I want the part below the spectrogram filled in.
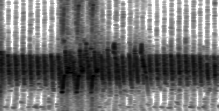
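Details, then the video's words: Cible used as a lure, giving a rapid, regular, high trill of ticking notes at about three per second, broken in the middle by a short, louder burst of jumbled squeaky whistles. "Pikat suara burung cible terbaru sangat ampuh"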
